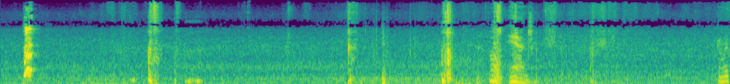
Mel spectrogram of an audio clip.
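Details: Very strong, loud hiccups after a seizure, patient lying down: abrupt sharp gulping bursts recurring every few seconds with quiet room noise between them; hiccups following a seizure.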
